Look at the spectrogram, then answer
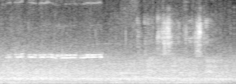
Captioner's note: whistling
